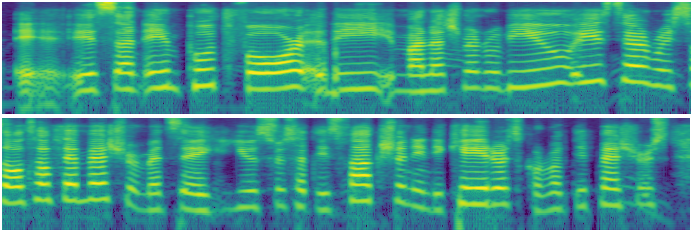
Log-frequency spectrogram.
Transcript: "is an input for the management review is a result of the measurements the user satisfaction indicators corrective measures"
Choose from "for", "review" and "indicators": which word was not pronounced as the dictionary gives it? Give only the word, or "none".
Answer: indicators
